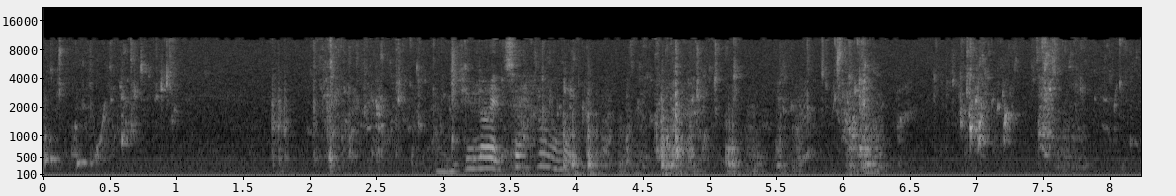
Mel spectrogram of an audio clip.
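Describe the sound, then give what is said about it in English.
Bath water sloshes and pours in repeated uneven splashes as it is scooped with a red bowl and tipped into a red bucket to empty some of the bath water, while an adult speaks softly between the pours. “think Mummy's going to empty some of this. And then there's not quite as much for you to splash around in.”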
